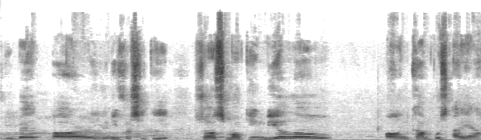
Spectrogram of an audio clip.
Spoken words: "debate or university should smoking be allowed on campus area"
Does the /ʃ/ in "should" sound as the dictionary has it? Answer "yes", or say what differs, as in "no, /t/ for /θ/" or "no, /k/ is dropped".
no, /s/ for /ʃ/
